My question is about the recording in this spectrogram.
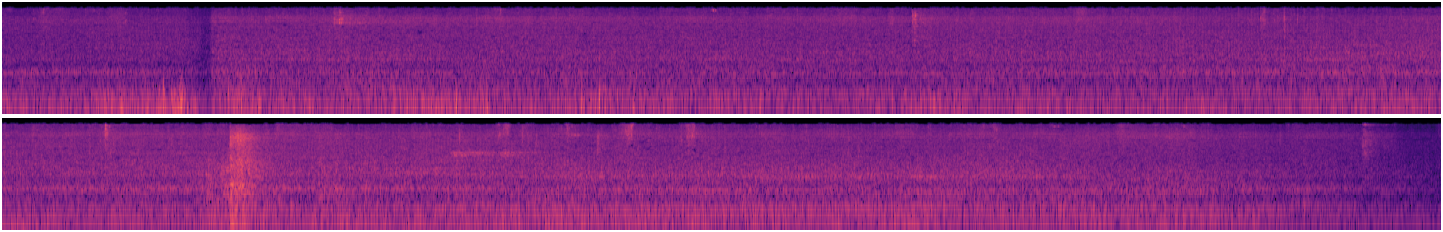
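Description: An ambulance van's engine running steadily at idle, a low rumble throughout. A single brief, loud knock comes a little past halfway.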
